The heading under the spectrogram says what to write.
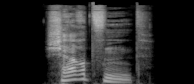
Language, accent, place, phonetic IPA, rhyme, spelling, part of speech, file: German, Germany, Berlin, [ˈʃɛʁt͡sn̩t], -ɛʁt͡sn̩t, scherzend, verb, De-scherzend.ogg
- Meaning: present participle of scherzen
